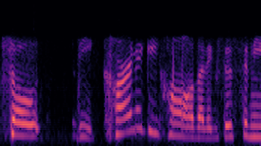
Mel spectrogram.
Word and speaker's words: Carnegie: at again again caragi carnagi carnagi Accent on the second syllable with more of an a than a e right so the Carnegie Hall that exists in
